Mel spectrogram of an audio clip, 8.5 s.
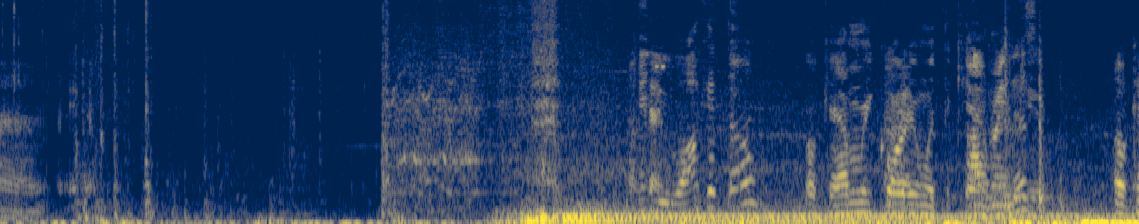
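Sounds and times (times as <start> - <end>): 
truck engine starting: 2.8 - 8.0
speech: 5.0 - 8.5.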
